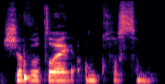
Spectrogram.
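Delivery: attempted French accent, ordering politely. Shown as a demonstration. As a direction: order in your best, imperfect French accent. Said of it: "Still not French enough to be French".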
